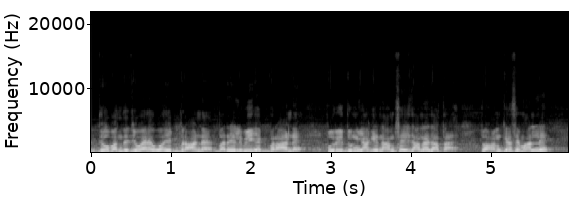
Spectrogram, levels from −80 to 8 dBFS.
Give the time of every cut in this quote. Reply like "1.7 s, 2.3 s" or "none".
none

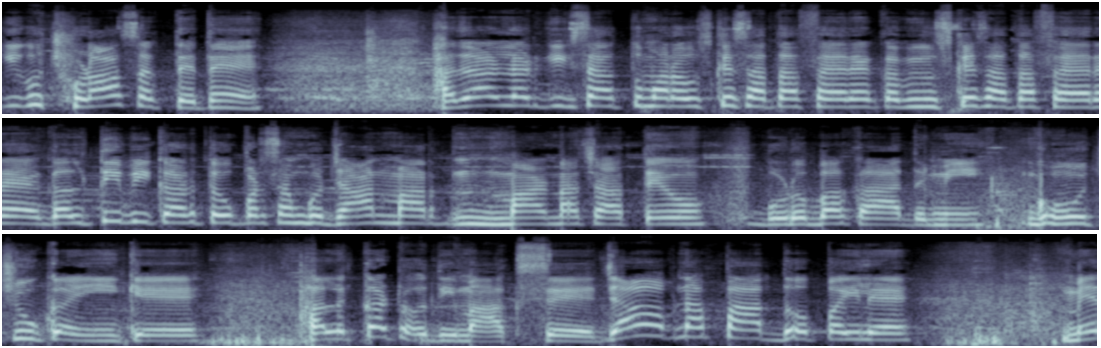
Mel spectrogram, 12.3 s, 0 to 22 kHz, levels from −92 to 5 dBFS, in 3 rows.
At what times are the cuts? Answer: 6.9 s

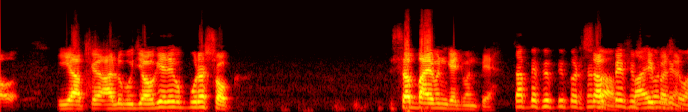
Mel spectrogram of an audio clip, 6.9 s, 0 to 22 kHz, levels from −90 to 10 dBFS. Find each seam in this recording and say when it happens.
none

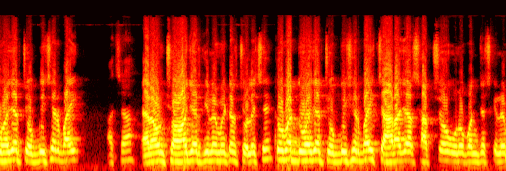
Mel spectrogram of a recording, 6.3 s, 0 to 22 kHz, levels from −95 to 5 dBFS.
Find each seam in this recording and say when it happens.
3.4 s

